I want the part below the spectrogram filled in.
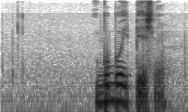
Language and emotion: Russian, neutral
